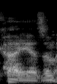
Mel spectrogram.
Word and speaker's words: chiasm: Oh, chiasm. Okay, yeah. Okay, a K sound.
